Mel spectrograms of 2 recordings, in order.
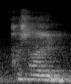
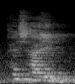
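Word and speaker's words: פשעים: 그래서 푸샤임 혹은 어 푸가 아니고 약간 좀 약한 애 발음 넣어서 페샤임 이렇게 하면은 죄들이에요.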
